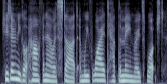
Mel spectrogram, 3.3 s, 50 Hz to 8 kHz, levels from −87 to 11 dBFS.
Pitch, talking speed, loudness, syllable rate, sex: 180 Hz, 285 wpm, -15 LUFS, 6.3 syllables/s, female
